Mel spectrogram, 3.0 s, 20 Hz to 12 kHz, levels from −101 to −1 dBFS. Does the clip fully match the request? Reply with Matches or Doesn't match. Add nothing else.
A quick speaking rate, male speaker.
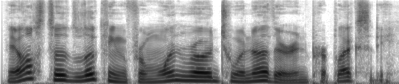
Matches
